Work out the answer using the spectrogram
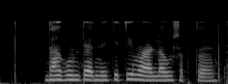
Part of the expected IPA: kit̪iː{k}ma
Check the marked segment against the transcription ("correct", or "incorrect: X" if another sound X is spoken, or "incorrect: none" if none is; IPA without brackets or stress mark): incorrect: none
